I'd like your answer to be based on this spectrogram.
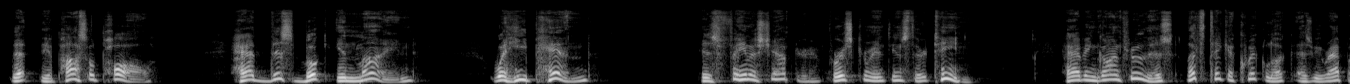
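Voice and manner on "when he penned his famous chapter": ordinary delivery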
